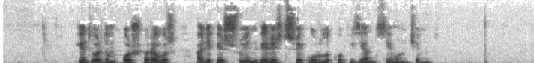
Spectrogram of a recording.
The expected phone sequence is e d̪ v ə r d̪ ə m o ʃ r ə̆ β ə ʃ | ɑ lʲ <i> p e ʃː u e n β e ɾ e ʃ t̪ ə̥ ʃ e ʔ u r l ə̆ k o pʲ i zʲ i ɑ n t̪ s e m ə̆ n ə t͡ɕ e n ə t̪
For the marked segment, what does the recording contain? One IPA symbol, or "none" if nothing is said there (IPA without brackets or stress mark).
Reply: e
